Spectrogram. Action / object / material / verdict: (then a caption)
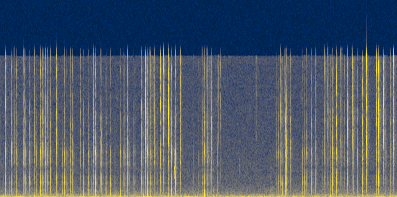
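scrape / bar of soap / soap / none. A white, solid, oval bar of soap held in both hands is scratched with long, dark-painted nails. This produces quiet, rapid, dry scratching clicks with a bright, crisp edge, coming in dense bursts with brief pauses. A steady low hum runs underneath throughout.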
